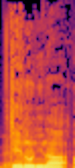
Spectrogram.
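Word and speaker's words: xenon: 그렇게 전기를 만든 다음에 예전에는 이제 이걸 크세논이라고 읽었었는데 요즘엔 다 제논이라고 읽죠. 어. XE. – 네. 제논이나 아르곤 같은 원소를 고온의 플라즈마 형태로 바꿉니다.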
